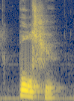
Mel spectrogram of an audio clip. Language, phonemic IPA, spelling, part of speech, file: Dutch, /ˈpɔlʃə/, polsje, noun, Nl-polsje.ogg
- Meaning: diminutive of pols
